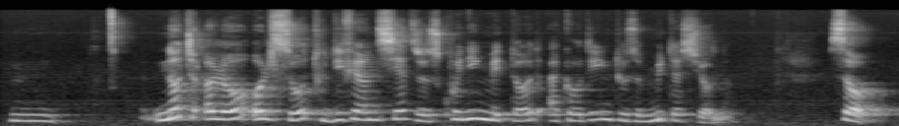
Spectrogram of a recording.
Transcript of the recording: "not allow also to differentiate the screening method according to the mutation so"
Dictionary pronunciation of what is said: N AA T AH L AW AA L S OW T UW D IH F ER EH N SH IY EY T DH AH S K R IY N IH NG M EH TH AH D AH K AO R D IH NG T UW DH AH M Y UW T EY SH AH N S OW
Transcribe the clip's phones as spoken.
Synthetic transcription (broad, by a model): N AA T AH L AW AA L S OW T UW D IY F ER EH N S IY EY T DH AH S K W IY N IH NG M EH T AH D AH K AO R D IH NG T UW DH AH M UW T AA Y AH N S OW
